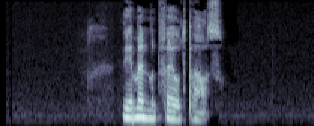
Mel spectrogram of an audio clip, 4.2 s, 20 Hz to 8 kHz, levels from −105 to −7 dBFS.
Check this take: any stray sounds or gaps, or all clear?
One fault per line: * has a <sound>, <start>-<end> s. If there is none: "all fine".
all fine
